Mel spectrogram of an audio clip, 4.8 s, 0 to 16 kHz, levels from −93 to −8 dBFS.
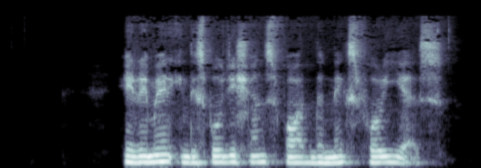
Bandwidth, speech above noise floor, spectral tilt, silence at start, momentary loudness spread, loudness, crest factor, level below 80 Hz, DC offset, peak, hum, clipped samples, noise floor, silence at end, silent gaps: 11.5 kHz; 67 dB; -5.5 dB/octave; 1.25 s; 9 LU; -18 LUFS; 14 dB; -56 dBFS; under 0.1%; -4 dBFS; none; under 0.1%; -84 dBFS; 0.4 s; none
